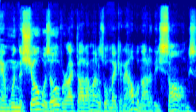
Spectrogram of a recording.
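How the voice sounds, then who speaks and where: Somewhat breathy and dark, mellow in tone, a man speaks at a fairly quick pace with ordinary pitch variation. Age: 60s. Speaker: singer-songwriter. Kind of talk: casual talk to camera. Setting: home recording studio. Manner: hesitant, many fillers.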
